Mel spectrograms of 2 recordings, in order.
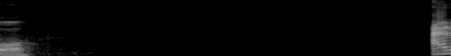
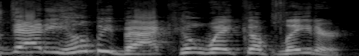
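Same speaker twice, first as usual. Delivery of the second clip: put-on higher, bright child's voice, sure of himself; hopeful little son; 8 semitones higher than usual. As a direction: sound like a kid certain the lion returns. Son rationalizing Mufasa's death.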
